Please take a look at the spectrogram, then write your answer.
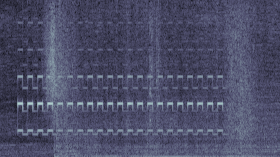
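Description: An electronic phone ring repeats in short even bursts for a couple of seconds, with a low rumble and muffled background noise underneath.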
